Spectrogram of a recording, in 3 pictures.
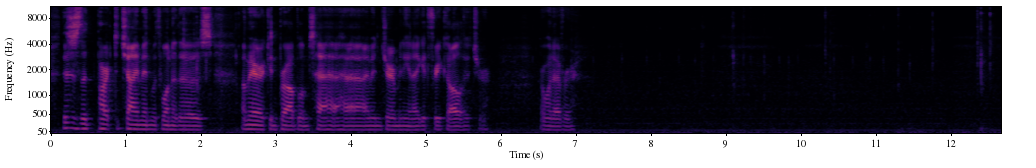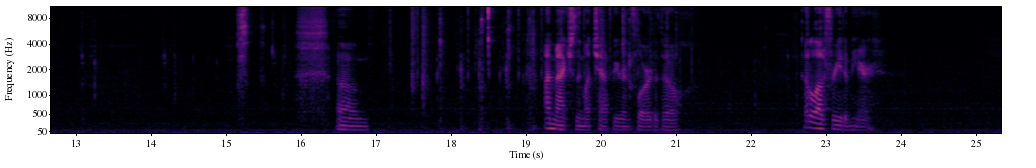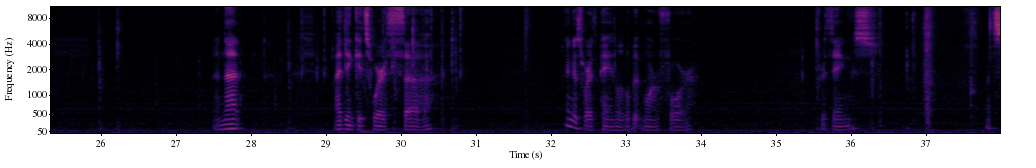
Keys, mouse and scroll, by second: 2.2 ctrl+middle click, 2.9-5.4 drag, 5.7 click, 7.0-9.1 drag, 9.5-11.4 drag, 11.4 z, 12.4 z, 13.7 click, 14.6-15.6 drag, 16.0-17.7 drag, 17.7-20.9 shift+middle drag, 21.3-22.5 drag, 22.9-28.8 drag, 28.8-33.9 shift+middle drag, 36.2 Tab, 36.7 a.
